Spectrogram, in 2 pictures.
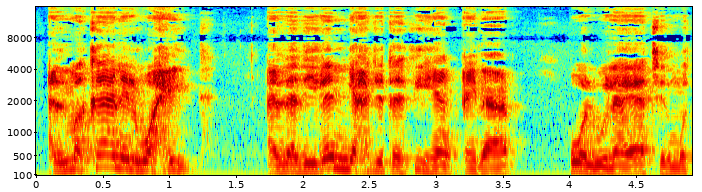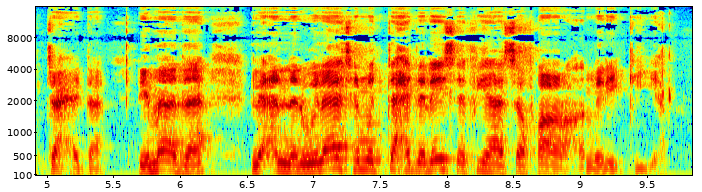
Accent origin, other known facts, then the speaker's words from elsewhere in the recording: Syria; now in Turkey; شعب قدم لنا كسوريين جئنا إليه لاجئين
